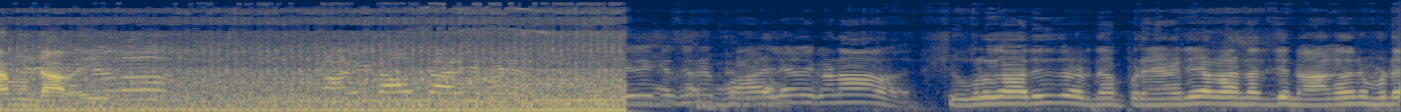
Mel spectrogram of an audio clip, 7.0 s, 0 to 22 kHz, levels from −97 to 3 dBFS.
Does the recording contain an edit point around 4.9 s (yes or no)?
no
